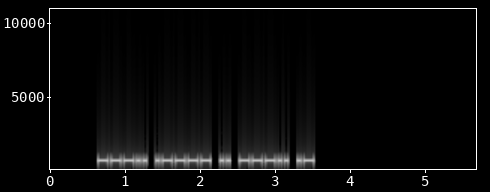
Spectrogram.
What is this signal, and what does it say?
Morse code, heard as a keyed tone, about 28 wpm, 700 Hz. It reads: 81I8A
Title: Code Groups - 5 Letter:Numbers - 28wpm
